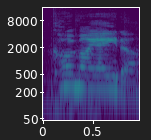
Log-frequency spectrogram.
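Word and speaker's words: Komaeda: victim Nagato kuma ada call my ADA that's how you pronounce his surname thank you hide him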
